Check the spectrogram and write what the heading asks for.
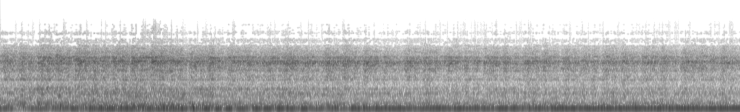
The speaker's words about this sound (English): Well, why don't you give it more gas? We'll never make it up this grade if you don't. Well, as long as you keep throwing coal in the firebox and we keep getting steam, we won't have a bit of trouble getting up this grade.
